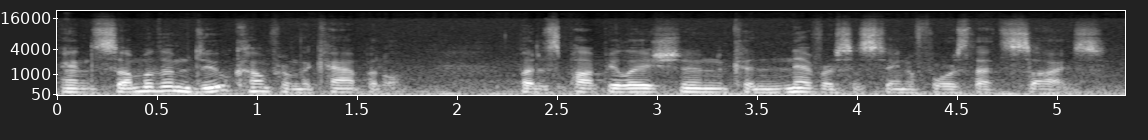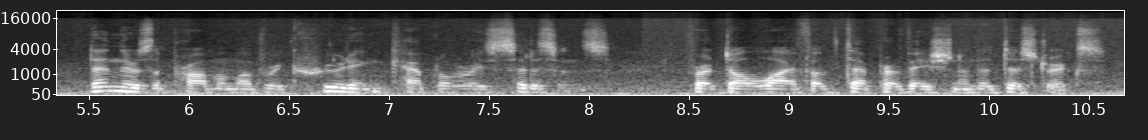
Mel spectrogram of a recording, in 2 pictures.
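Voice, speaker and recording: Radio play briefer, male actor: serious, explanatory, mid-pitched, slight background noise. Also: fairly even intonation, fairly quick, lightly acted, low-quality recording. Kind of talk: amateur radio drama acting, expository briefing. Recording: hobby recording with ambient noise.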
